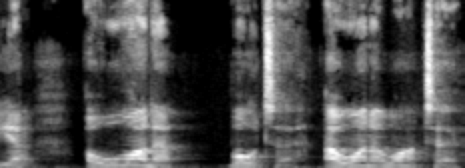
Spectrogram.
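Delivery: American-accented English. Explaining accent differences, the speaker demonstrates an american english accent. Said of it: "अमेरिकन ने इतना करिए".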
